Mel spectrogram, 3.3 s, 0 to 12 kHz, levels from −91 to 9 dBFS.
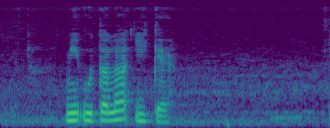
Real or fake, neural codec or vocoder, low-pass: real; none; 9.9 kHz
